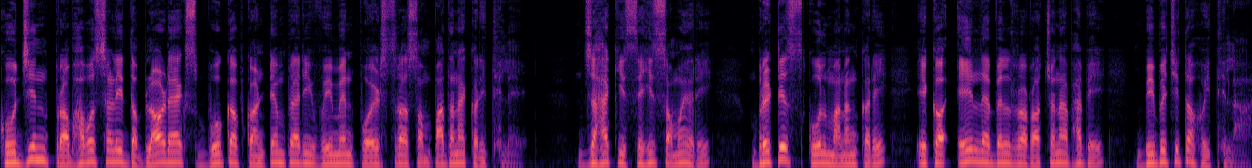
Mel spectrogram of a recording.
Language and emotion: Odia, neutral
